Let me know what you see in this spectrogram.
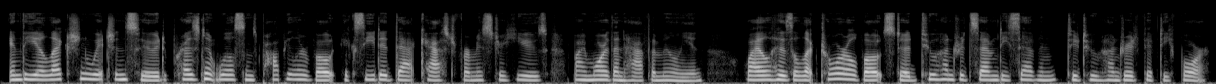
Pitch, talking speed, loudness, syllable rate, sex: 205 Hz, 175 wpm, -20 LUFS, 5.1 syllables/s, female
